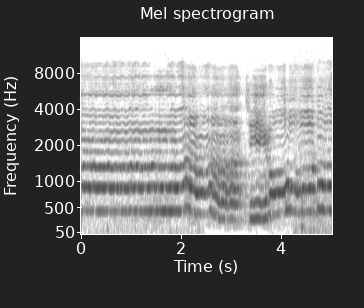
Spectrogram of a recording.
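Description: A single voice singing a slow, drawn-out chant: one long held note, then a wavering, ornamented line that falls in steps and rises again near the end.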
